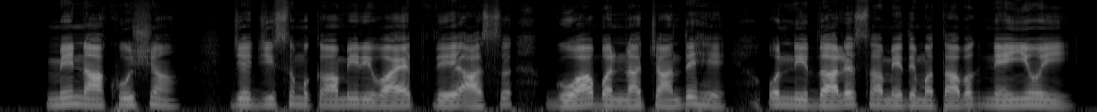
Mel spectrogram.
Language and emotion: Dogri, sad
